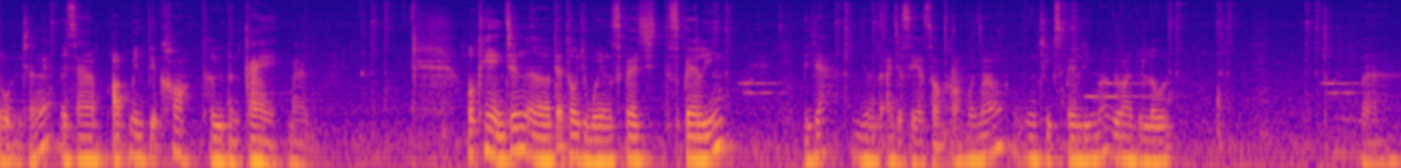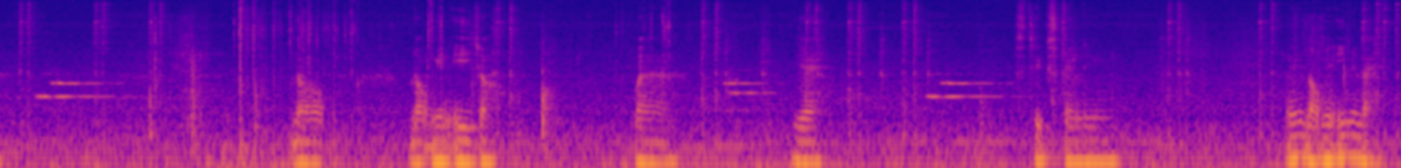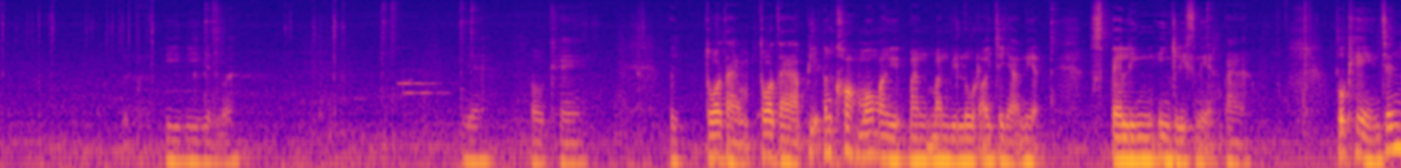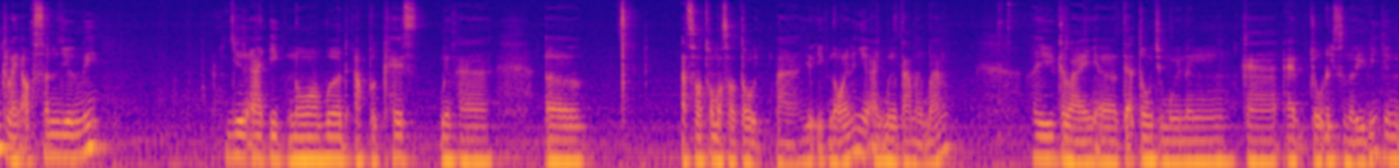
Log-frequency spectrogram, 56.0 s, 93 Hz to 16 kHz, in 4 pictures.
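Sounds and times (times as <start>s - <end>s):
computer mouse clicks: 3.6s - 4.0s, 11.6s - 12.4s, 13.0s - 13.4s, 14.2s - 17.6s, 18.2s - 19.2s, 20.2s - 21.3s, 22.1s - 23.3s, 25.6s - 26.0s, 26.6s - 26.8s, 27.4s - 32.8s, 52.0s - 52.2s.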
